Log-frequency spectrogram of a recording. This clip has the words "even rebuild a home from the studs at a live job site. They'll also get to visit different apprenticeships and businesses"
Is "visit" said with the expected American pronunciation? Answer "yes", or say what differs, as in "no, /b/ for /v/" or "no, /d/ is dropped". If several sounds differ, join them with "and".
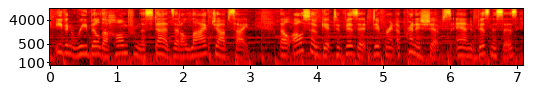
yes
